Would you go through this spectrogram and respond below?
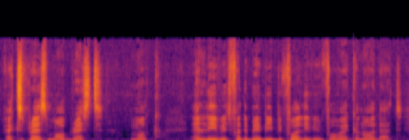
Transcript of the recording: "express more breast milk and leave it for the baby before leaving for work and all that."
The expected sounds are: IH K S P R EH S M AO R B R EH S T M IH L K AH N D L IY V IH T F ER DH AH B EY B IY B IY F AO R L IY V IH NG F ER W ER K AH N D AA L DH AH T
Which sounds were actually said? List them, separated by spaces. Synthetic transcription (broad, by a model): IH K S P R EH S M AO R B R EH S T M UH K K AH N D L IY V IH T F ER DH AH B EY B IY B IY F AO L IY V IH NG F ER W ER K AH N AA L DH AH T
